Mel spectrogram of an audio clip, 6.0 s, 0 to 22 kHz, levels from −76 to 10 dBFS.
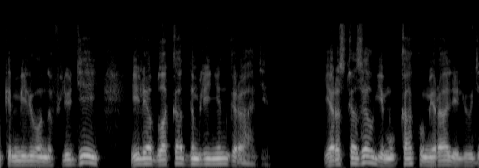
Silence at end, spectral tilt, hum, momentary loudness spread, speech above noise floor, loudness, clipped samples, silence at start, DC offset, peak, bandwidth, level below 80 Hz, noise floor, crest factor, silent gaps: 0 s; -7 dB/octave; none; 7 LU; 58 dB; -26 LUFS; under 0.1%; 0 s; under 0.1%; -10 dBFS; 12.5 kHz; -64 dBFS; -84 dBFS; 16 dB; 3.96-4.04 s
